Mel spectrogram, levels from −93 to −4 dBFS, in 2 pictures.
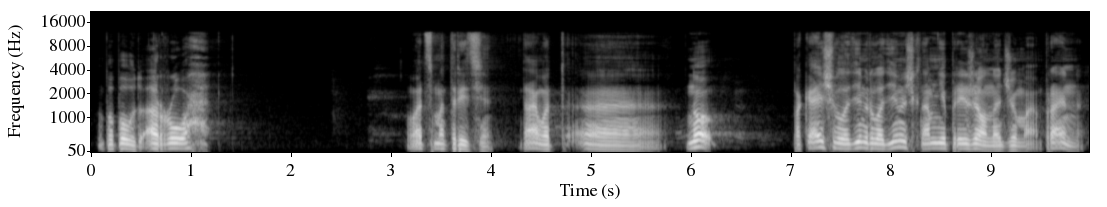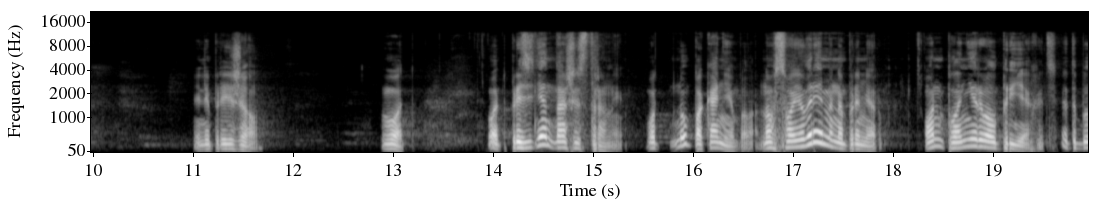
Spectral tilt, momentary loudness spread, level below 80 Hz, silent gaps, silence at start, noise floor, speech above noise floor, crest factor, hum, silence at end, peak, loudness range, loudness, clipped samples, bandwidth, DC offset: -5.5 dB/octave; 13 LU; -64 dBFS; none; 0.05 s; -81 dBFS; 60 dB; 20 dB; none; 0 s; -2 dBFS; 8 LU; -22 LUFS; under 0.1%; 12.5 kHz; under 0.1%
